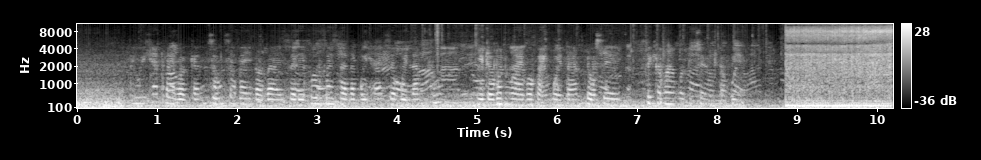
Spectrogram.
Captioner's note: flight attendant speaking Vietnamese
